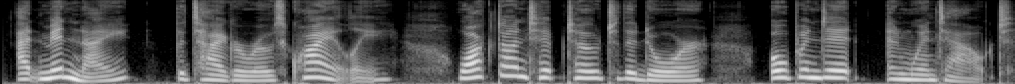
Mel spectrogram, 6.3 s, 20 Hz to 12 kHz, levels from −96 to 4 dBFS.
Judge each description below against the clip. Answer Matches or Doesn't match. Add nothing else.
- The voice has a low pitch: Doesn't match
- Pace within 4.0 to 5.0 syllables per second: Matches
